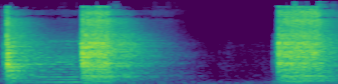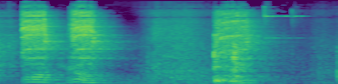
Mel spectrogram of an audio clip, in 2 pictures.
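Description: A power drill boring pilot holes into a workbench, several short bursts of whirring separated by pauses, close and fairly loud with no talk.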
